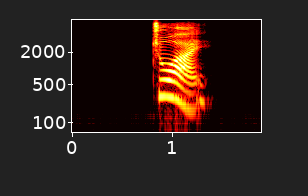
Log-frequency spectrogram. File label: "zhuai4", Mandarin pinyin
